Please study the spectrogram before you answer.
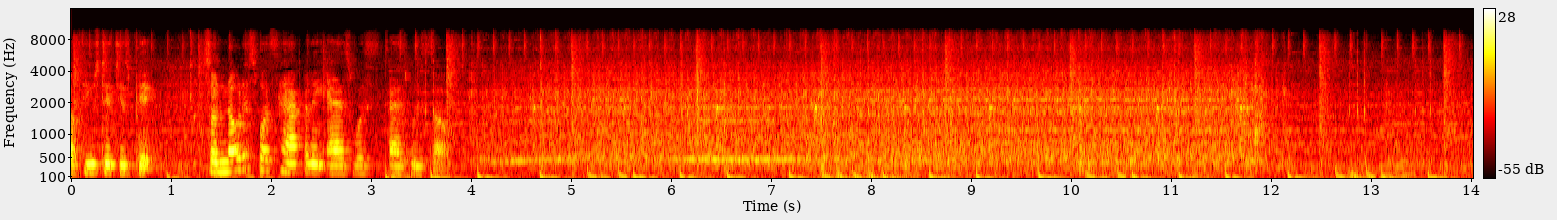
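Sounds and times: sewing machine stitching: 0:04.0 - 0:12.2.

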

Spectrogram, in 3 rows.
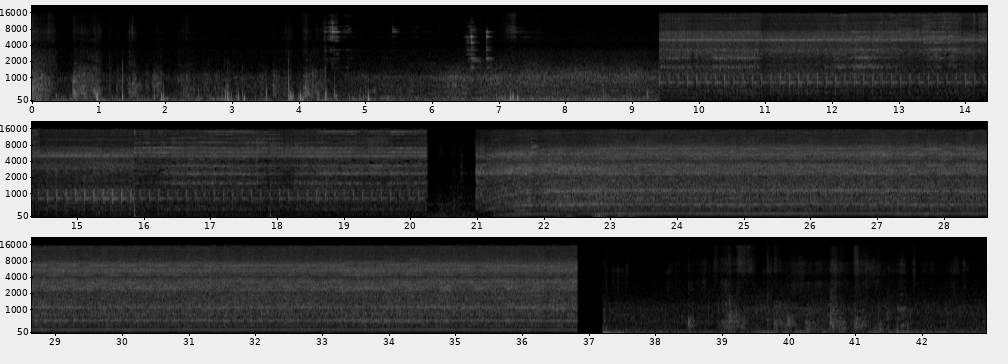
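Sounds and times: angle grinder grinding metal: 0:09.4 - 0:20.3, 0:21.0 - 0:36.8.

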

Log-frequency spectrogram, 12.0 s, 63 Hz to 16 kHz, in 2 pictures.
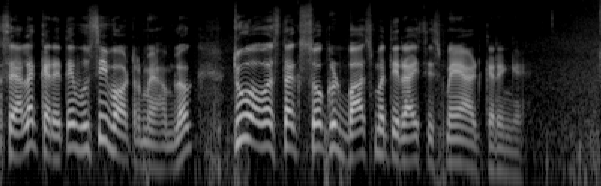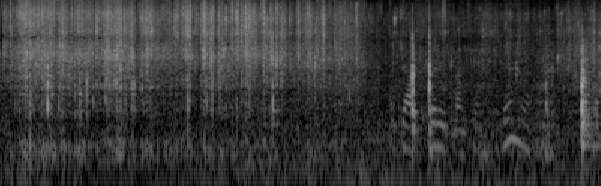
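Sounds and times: wet rice pouring and splashing: 0:06.0 - 0:12.0.

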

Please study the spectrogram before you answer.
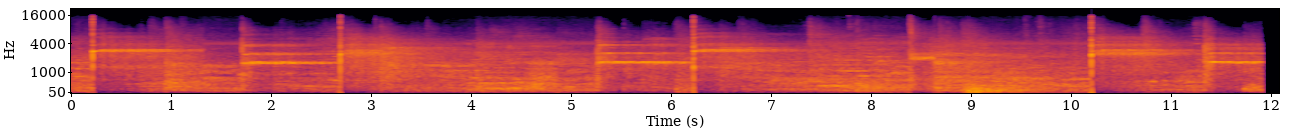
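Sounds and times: metal bat striking ball: 0:00.2 - 0:03.5, 0:05.2 - 0:07.0, 0:10.2 - 0:11.9.

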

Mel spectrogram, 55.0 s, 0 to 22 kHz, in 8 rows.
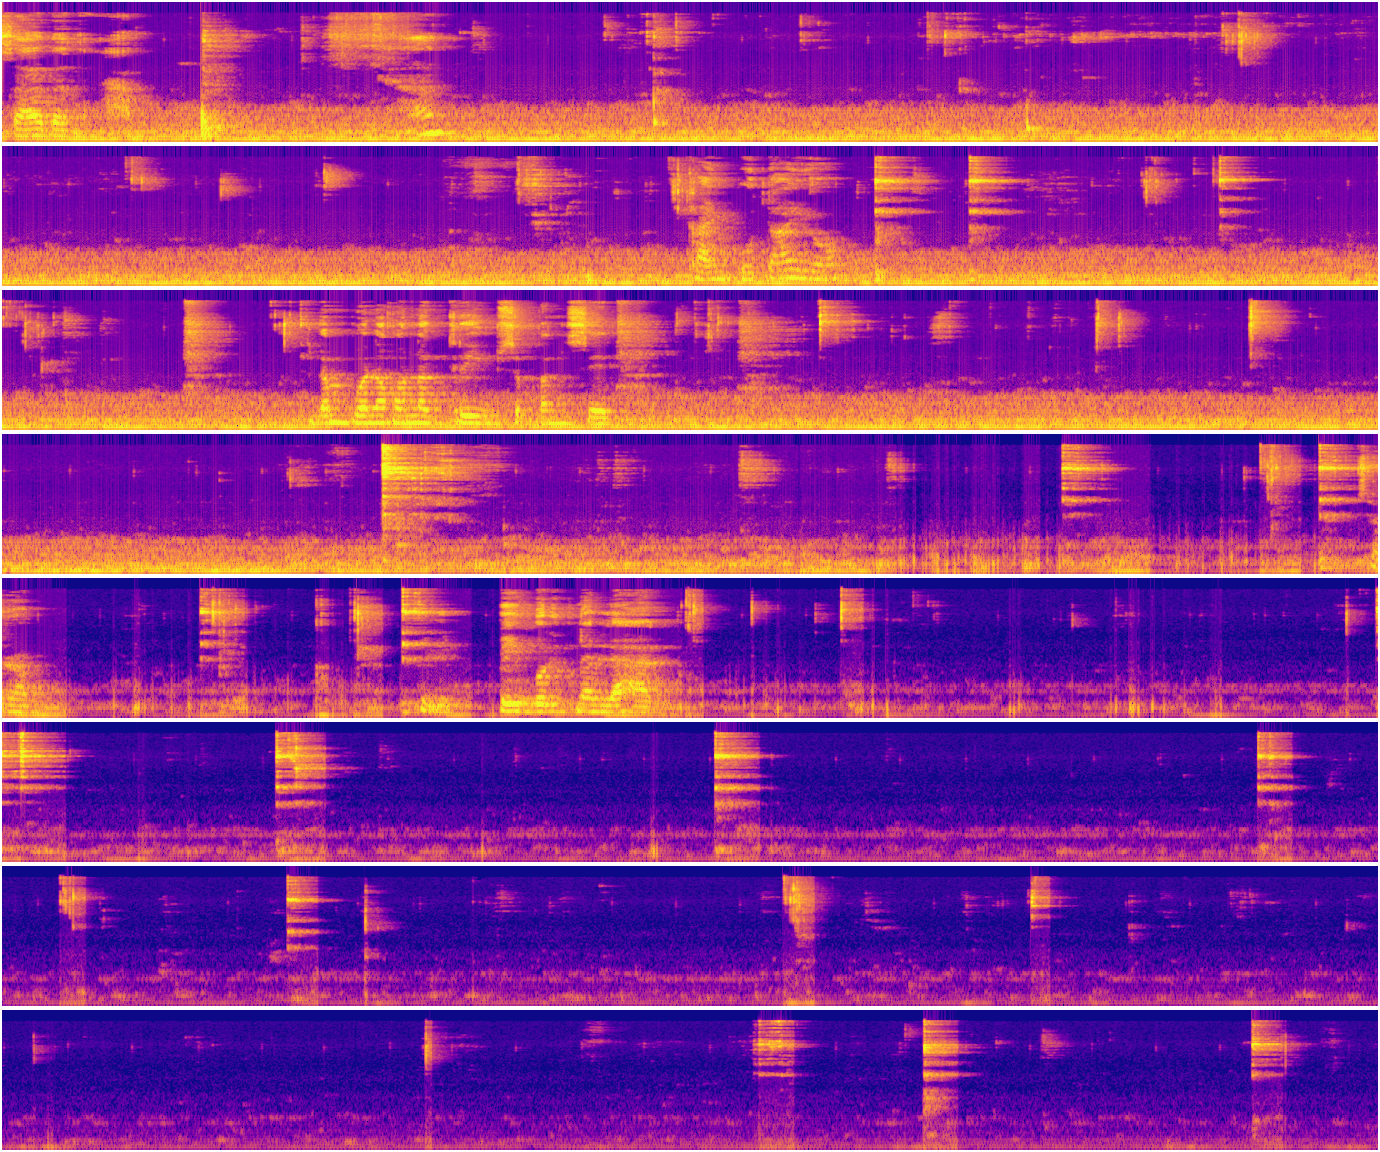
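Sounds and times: steady low hum: 0:00.0 - 0:55.0
fork working through noodles: 0:22.5 - 0:23.1, 0:51.9 - 0:52.2.

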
